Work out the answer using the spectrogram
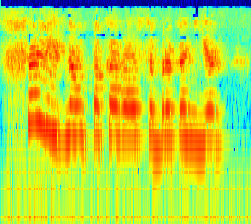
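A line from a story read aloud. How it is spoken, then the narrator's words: Exclaiming. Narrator (Russian): воскликнул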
